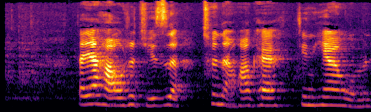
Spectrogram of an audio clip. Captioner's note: Mandarin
